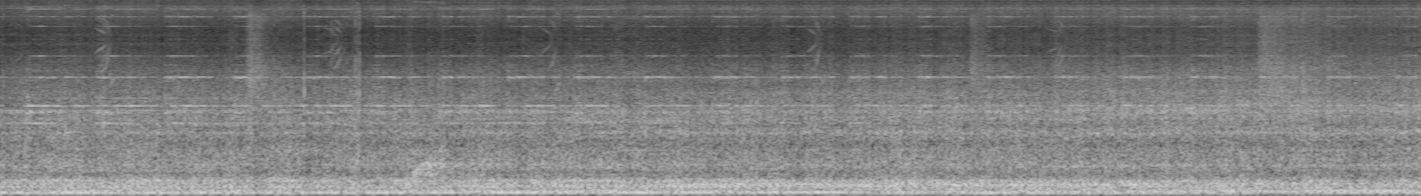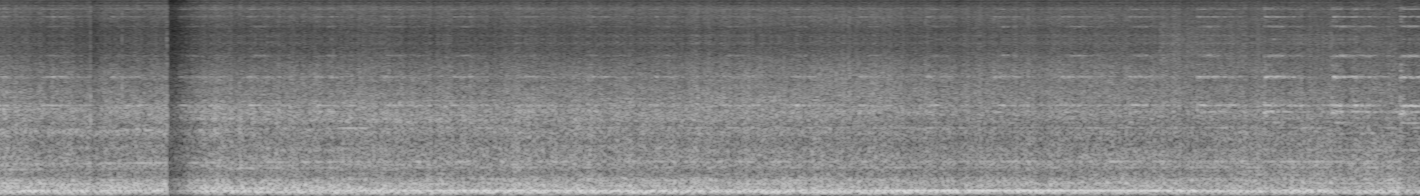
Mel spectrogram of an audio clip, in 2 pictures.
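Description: Amtrak diesel locomotive and its passenger cars rolling in along a station platform: engine running over the noise of wheels on the rails, with thin steady high tones above. The sound breaks off briefly about halfway through.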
